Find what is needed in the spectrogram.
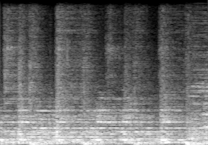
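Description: Steel band playing: several steel pans ringing out a melody over a drum kit keeping a steady beat.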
